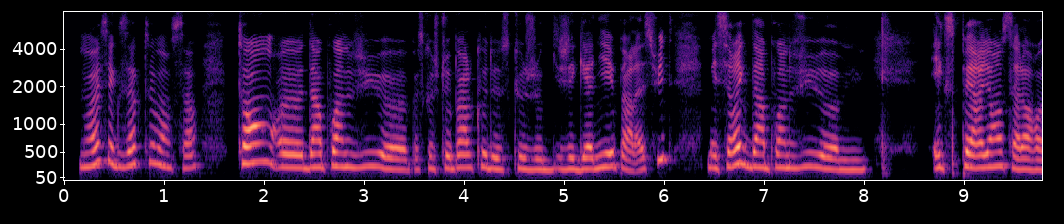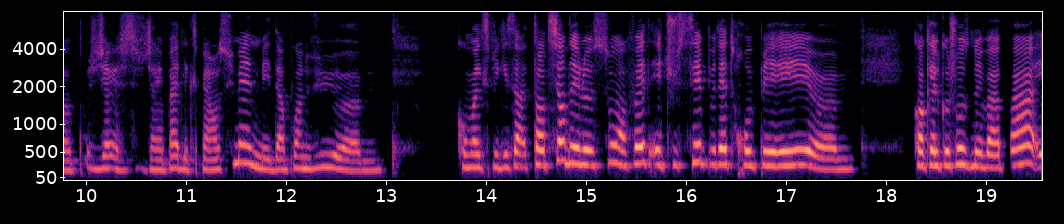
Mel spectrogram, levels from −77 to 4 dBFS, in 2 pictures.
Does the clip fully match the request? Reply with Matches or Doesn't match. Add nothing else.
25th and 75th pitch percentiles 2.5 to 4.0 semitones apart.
Doesn't match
